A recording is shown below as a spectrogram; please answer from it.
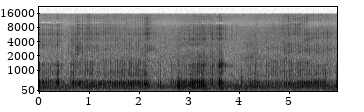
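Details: Domestic cat purring while being massaged, one of four cats filmed indoors; a steady low rumbling purr with soft breathy pulses, swelling louder around the third second, in a quiet room.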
